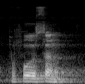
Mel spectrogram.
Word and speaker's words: proportion: Ratio and प्रोपोर्शन इसमें जो है इस वर्ड में आर जो है वो साइलेंट होगा, इसको हम इसीलिए पढ़ते हैं प्रोपोर्शन।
